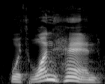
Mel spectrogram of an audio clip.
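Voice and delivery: ordinary delivery, nothing marked

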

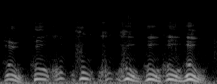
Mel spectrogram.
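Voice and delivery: rapid-fire owlish "who"; mock heckling. Real, not acted. Heckling a friend's claim about so many people, mocking repetition. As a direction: pepper them with questions.

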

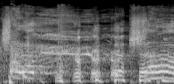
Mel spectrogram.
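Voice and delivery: high, laughing shout of shut up; playfully shouting down a friend, laughing; laughing mock yell. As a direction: yell it through laughter at the bandmate. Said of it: "I'm like".

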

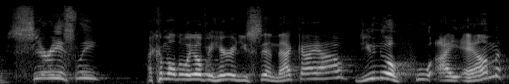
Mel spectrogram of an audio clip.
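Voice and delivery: high, loud, offended general; proud indignation. Retold or imitated. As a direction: demand respect, outraged. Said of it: "he's like".

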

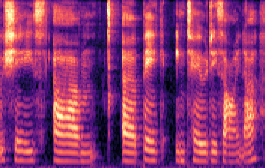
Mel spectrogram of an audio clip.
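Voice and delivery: ordinary talk

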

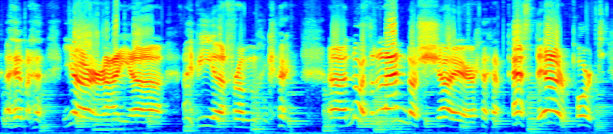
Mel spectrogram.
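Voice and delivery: flustered fake pirate accent with nervous laughs; faked pirate accent. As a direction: bluff a pirate backstory, stalling. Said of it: "plan to imitate a pirate".

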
